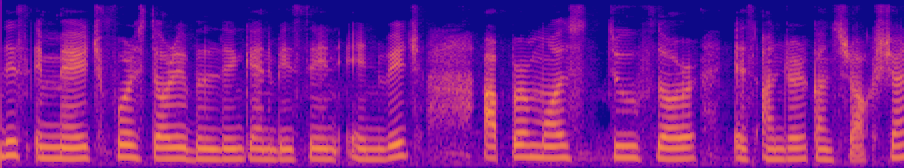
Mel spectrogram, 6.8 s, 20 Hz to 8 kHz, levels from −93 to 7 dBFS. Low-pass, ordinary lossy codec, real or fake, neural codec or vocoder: 7.2 kHz; none; real; none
